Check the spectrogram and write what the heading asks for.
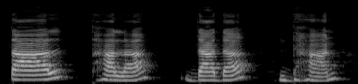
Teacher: যেসব ব্যঞ্জন ধ্বনি উচ্চারণের সময় জীভের ডগা উপরের পাটির দাঁতের সঙ্গে লেগে বাধা সৃষ্টি করে সেগুলোকে বলে দন্ত ব্যঞ্জন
